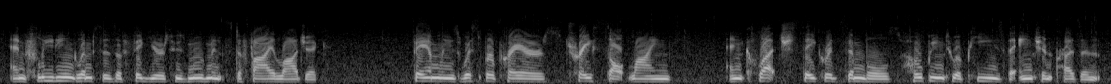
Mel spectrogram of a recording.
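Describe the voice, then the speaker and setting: A man acting as a solemn radio reporter, relaying eerie accounts in a measured, formal and foreboding horror narration. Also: mid-range voice, lo-fi sound, lightly acted.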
